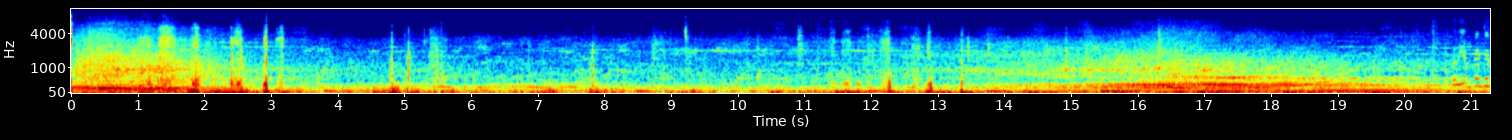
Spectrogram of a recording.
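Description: Outdoor street ambience: a steady low rumble of car traffic, scattered sharp clicks and knocks, and faint voices about three-quarters of the way through.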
